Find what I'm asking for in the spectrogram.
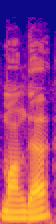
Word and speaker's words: Moonga: So it's pronounced Moonga.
